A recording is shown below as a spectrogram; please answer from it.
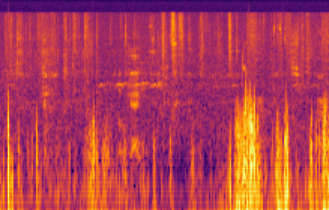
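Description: A dog's claws and a man's shoes tapping and scuffing on a concrete driveway as they step and turn, with a louder burst of noise about three seconds in.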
